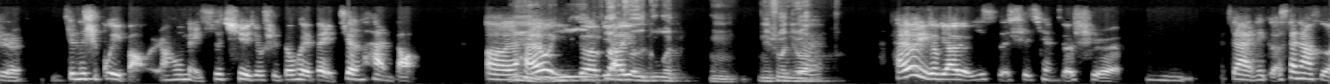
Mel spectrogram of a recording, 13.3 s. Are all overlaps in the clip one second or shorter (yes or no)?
no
